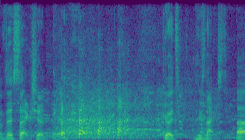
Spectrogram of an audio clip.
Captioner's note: laughter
